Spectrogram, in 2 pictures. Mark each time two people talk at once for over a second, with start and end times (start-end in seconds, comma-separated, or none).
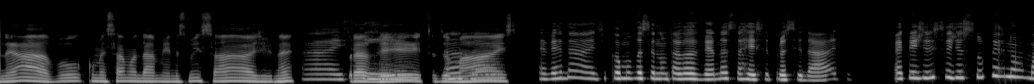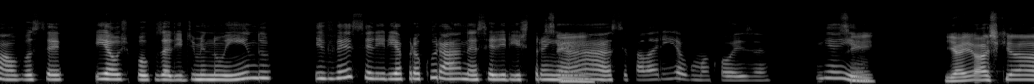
3.5-5.2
